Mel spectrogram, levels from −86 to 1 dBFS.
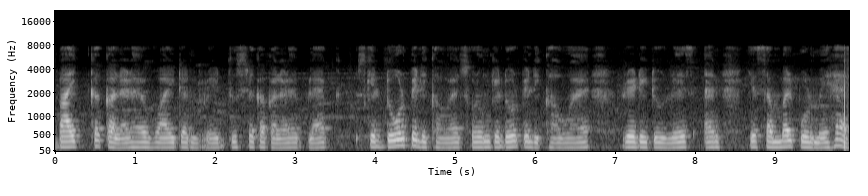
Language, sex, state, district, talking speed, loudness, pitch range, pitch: Hindi, female, Odisha, Sambalpur, 205 wpm, -26 LUFS, 130-145 Hz, 140 Hz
